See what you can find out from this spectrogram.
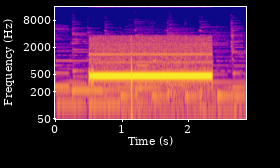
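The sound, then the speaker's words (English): A telephone ring tone on the line as a call is placed back to a hotel: one loud, steady electronic tone holding at a flat mid pitch for about two seconds, then cutting off abruptly. “I want to call her back just to say that.”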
